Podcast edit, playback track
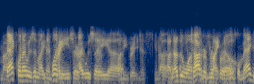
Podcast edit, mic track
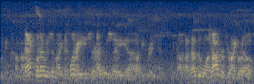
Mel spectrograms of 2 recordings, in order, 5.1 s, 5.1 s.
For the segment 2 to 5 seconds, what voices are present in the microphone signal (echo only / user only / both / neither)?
echo only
